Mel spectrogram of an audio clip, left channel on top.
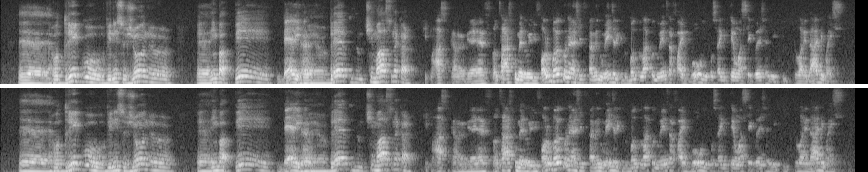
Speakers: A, on the left (about 55°); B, on the left (about 75°).
A: É, Rodrigo, Vinícius Júnior, é, Mbappé,
B: Bellingham.
A: é, Bellingham, timaço, né, cara?
B: Que massa, cara. É fantástico mesmo. E fora o banco, né? A gente tá vendo o Ender que do banco lá, quando entra, faz gol, não consegue ter uma sequência de, de titularidade, mas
